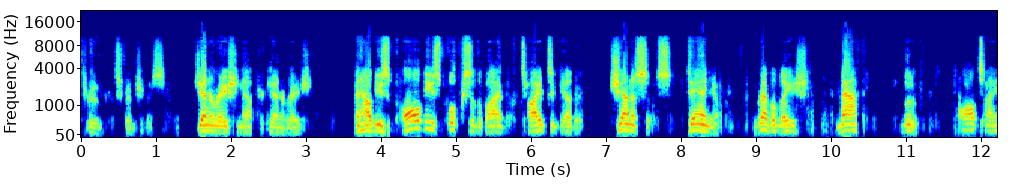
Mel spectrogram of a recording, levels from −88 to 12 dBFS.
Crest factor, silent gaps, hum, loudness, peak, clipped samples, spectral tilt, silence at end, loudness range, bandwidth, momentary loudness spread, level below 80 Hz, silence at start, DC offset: 20 dB; 3.51-3.63 s, 6.81-6.95 s, 11.50-11.60 s; none; -18 LUFS; 0 dBFS; under 0.1%; -3.5 dB/octave; 0 s; 3 LU; 11.5 kHz; 15 LU; -62 dBFS; 0 s; under 0.1%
